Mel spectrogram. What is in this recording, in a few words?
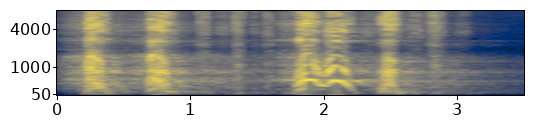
Undead Beast Emote HAPPY NEW YEAR; Arfus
